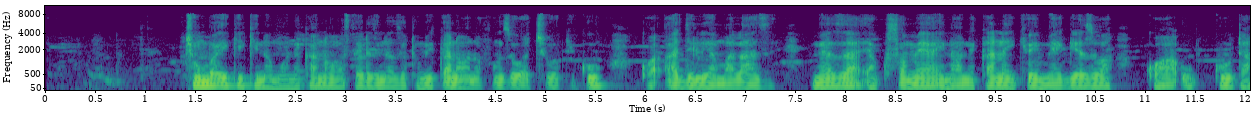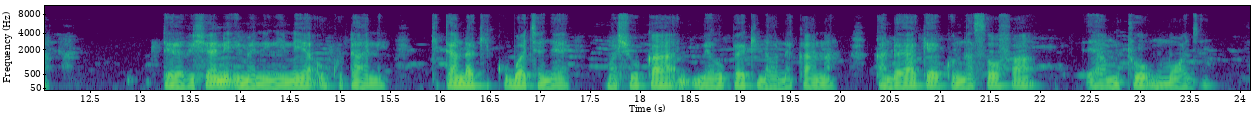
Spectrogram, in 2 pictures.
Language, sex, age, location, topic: Swahili, male, 25-35, Nairobi, education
